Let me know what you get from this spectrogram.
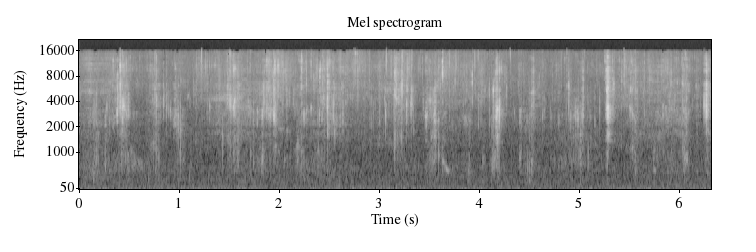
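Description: Close-miked chewing of braised pig's trotter (jokbal): irregular mouth smacks and clicks as the meat and skin are chewed.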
